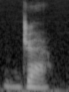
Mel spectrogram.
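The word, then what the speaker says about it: جَ: Okay, open the mouth while pronouncing it. So, how to pronounce this? Ja, ja.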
